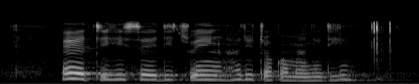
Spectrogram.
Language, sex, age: Southern Sotho, female, 19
